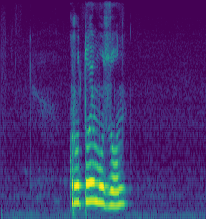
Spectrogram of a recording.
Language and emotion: Russian, neutral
